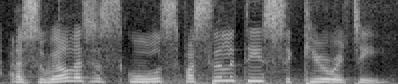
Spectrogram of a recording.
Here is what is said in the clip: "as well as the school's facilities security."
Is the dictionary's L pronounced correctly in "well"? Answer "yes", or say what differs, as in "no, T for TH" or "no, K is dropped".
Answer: yes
